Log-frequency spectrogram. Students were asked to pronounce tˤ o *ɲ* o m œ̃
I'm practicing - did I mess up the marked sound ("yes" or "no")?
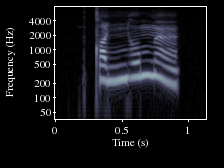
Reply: no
